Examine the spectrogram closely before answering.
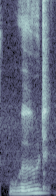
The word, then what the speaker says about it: wood: a good example wood and then the double O is like that wood shoes good o o and there below that there are other words good the same as would and it Rhymes also with other words like should and could so I hope that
